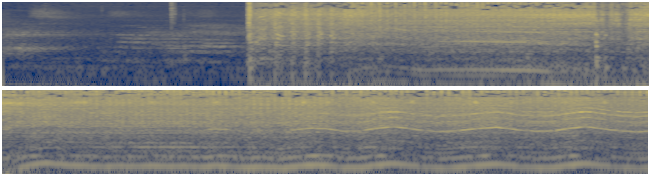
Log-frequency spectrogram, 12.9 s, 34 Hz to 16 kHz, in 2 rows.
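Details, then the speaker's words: Abandoned Mk3 VW with 2.0L ABA engine and 5-speed manual, cranking during spark test: starter churns, engine catches with rising uneven beat, struggles and hunts; stalls after starting, fuel/spark cutoff suspected, scan tool found nothing. "so we're going to do a basic spark test on this thing uh when I crank it see if it's still getting spark after it dies"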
